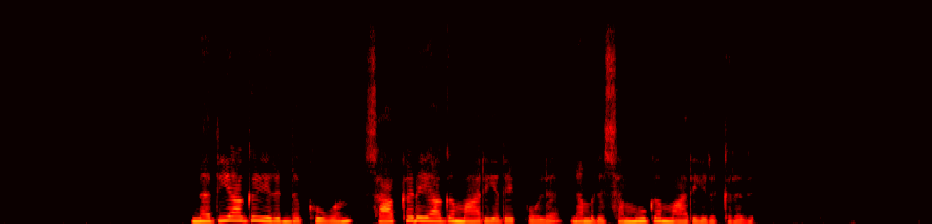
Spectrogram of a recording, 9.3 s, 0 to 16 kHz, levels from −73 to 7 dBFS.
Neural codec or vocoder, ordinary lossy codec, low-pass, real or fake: codec, 44.1 kHz, 7.8 kbps, Pupu-Codec; none; 14.4 kHz; fake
